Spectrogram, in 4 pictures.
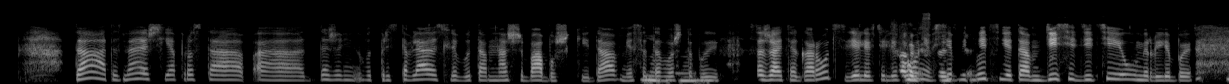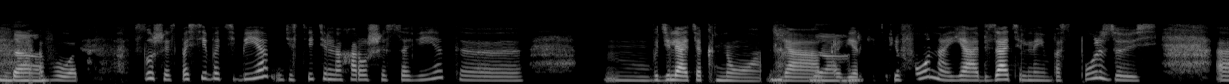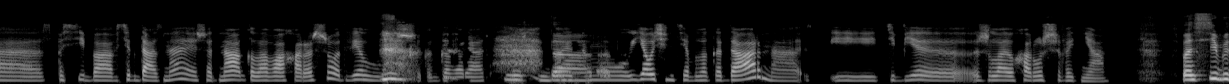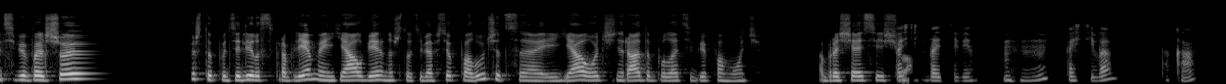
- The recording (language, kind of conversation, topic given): Russian, advice, Как перестать проверять телефон по несколько раз в час?
- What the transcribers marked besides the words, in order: other background noise; tapping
